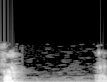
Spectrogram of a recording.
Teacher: Cái tiếng kết hợp giữa răng cửa trên và môi dưới thì có F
